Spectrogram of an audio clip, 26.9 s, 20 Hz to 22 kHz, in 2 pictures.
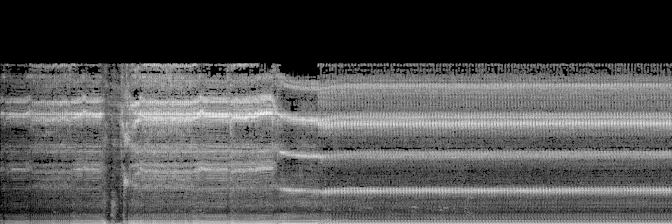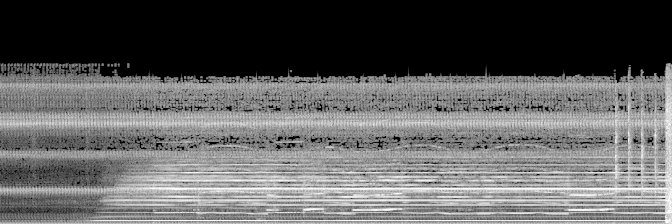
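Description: Distorted guitar drone and amplifier feedback: a low, steady hum that swells over the first few seconds, joined about 15 seconds in by a loud sustained feedback tone with warbling higher tones above it.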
